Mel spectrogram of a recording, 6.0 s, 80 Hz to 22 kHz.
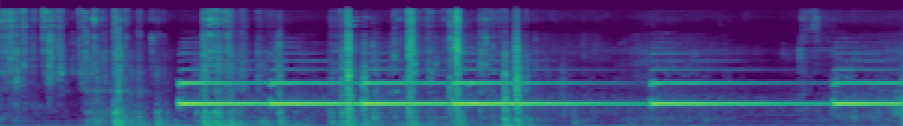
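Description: A bunch of keys jangles and clicks as a key goes into the ignition of a 1998 Toyota Camry. About a second in, the car's warning chime starts dinging: four quick dings, then slower ones roughly every second, the reminder that the key is in the ignition with the driver's door open.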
